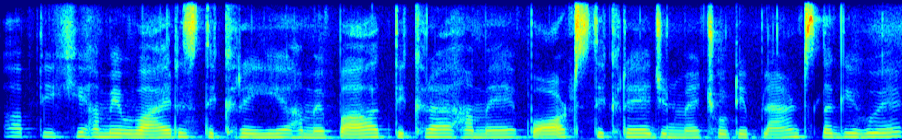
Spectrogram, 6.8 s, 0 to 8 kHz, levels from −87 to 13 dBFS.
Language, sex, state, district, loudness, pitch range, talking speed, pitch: Hindi, female, Chandigarh, Chandigarh, -22 LUFS, 190-210 Hz, 195 wpm, 205 Hz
